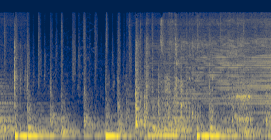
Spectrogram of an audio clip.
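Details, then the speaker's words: Modified Andis Outliner trimmer after armature and tension fork adjustment with sharpened blade: strong low steady buzz in short even runs, no rattle or chatter; quiet with plenty of power. "So if you can tell, it's quiet and it has quite a bit of power."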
